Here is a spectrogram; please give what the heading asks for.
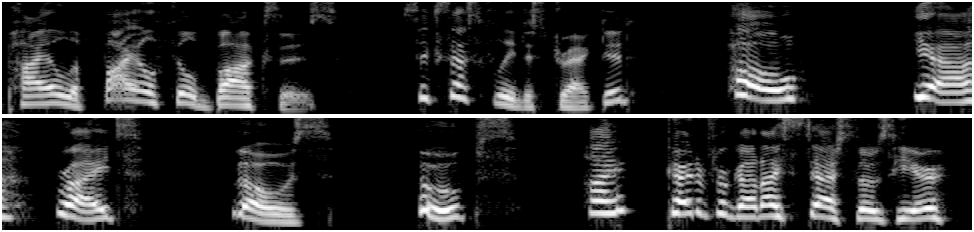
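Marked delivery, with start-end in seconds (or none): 3.7-9.6 louder, sheepish mare; sheepish Taffy. A narrator's reading. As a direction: caught out, laughing it off.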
